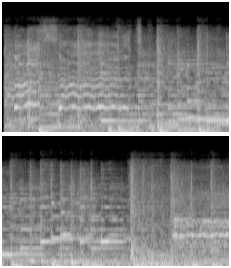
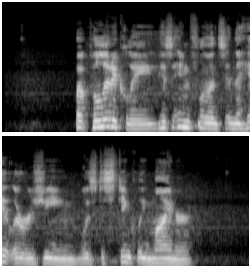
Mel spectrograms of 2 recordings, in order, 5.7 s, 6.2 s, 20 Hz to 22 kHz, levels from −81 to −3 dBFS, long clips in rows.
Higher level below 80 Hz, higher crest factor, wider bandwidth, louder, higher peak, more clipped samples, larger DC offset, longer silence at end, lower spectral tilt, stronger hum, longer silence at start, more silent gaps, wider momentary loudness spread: first, -28 dBFS vs -60 dBFS; about the same, 14 dB vs 18 dB; about the same, 13.5 kHz vs 14.5 kHz; about the same, -17 LUFS vs -18 LUFS; about the same, -2 dBFS vs -2 dBFS; neither; neither; second, 0 s vs 0.75 s; about the same, -4 dB/octave vs -3.5 dB/octave; neither; second, 0 s vs 0.9 s; neither; second, 2 LU vs 7 LU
